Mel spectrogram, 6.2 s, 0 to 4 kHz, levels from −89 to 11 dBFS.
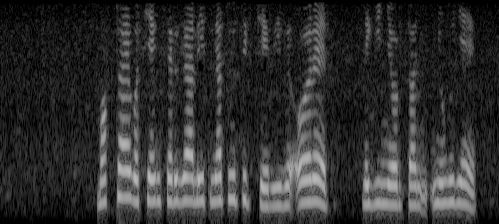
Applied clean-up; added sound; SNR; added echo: none; none; none; none.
